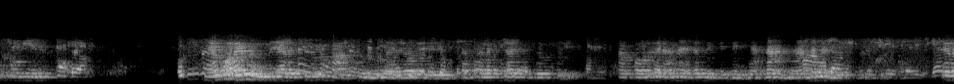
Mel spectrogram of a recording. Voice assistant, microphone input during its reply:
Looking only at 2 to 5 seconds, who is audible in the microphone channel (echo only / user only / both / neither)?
both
